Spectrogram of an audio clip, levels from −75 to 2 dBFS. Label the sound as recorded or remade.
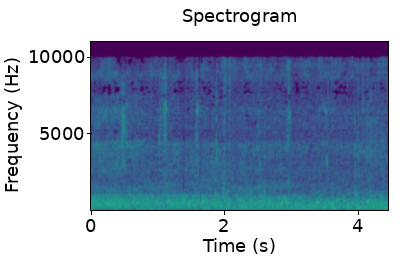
remade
